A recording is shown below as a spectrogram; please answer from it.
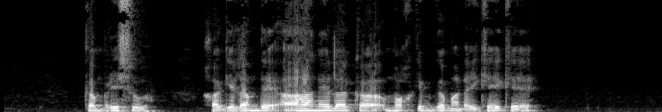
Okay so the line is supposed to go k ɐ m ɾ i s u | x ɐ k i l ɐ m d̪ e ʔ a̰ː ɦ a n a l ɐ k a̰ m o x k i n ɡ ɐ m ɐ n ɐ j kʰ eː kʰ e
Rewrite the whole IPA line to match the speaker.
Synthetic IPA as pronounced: k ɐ m ɾ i s u | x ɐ ɡ i l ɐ m d̪ e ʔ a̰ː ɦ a n e l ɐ k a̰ m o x k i m ɡ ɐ m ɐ n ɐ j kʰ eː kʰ e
